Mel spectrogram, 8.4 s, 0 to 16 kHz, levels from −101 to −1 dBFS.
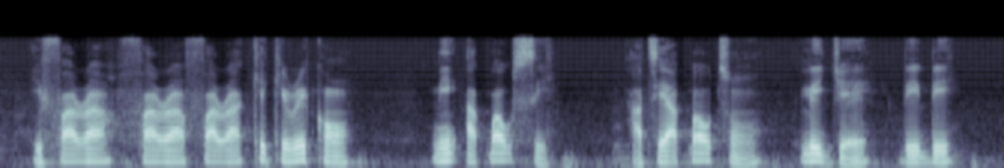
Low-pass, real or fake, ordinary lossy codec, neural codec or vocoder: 7.2 kHz; real; none; none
